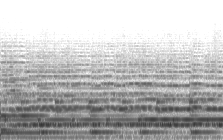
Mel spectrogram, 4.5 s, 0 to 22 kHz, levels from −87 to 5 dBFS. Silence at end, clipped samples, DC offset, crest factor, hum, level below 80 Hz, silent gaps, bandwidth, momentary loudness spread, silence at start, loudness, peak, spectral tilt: 0 s; under 0.1%; under 0.1%; 12 dB; none; -50 dBFS; none; 6.4 kHz; 4 LU; 0 s; -21 LUFS; -8 dBFS; -7.5 dB/octave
